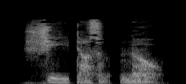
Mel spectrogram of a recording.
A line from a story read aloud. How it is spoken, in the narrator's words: Mado went on, his voice dropping to a whisper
